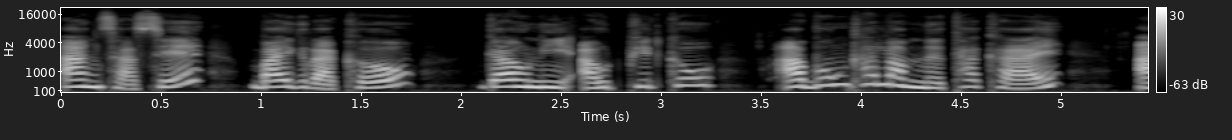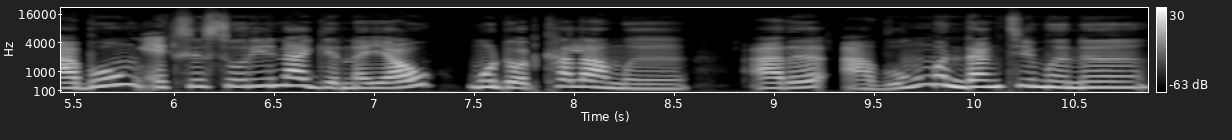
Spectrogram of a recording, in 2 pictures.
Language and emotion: Bodo, happy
